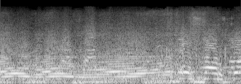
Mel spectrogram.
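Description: Drift car sliding sideways with its tyres squealing in a wavering pitch over the steady run of its engine.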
